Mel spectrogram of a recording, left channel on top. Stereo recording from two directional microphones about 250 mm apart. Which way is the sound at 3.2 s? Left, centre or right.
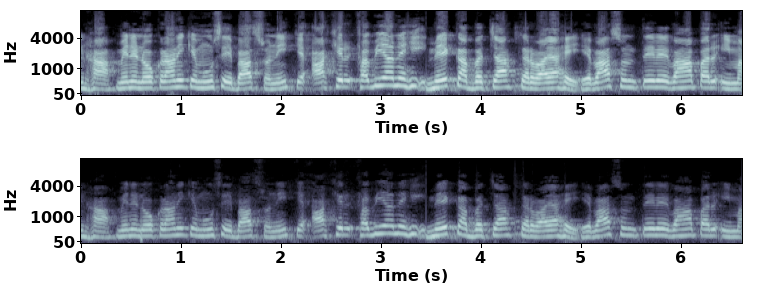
Left.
